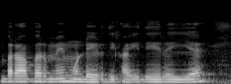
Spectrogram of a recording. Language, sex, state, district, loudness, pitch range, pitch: Hindi, male, Uttar Pradesh, Saharanpur, -19 LUFS, 115-130 Hz, 120 Hz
